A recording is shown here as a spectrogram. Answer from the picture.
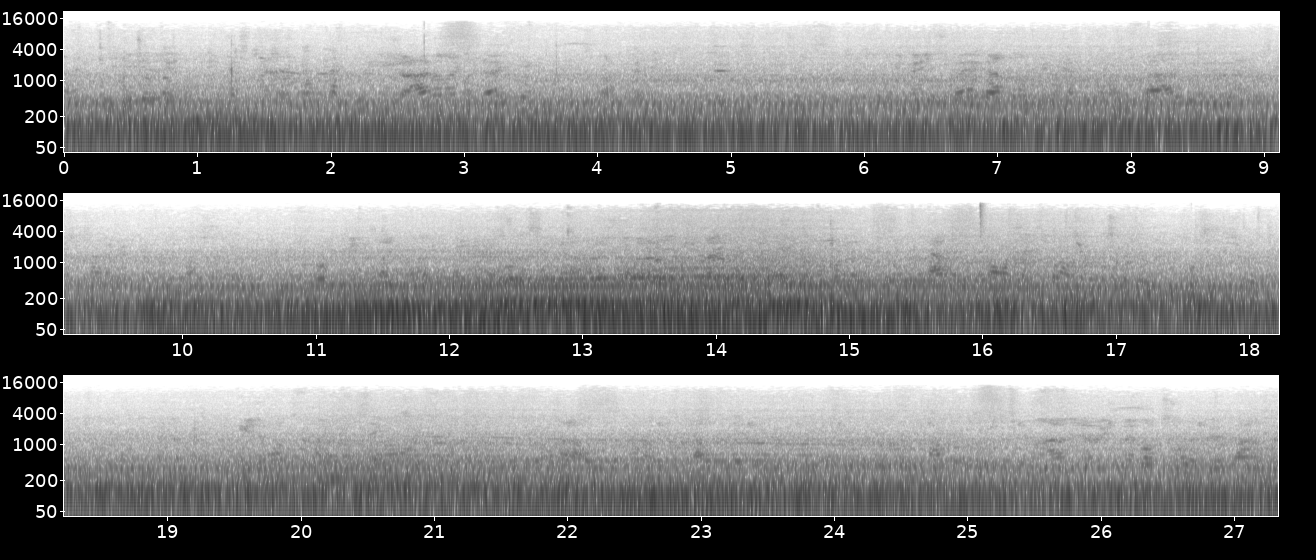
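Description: The Cummins diesel engine of a Volvo Olympian double-decker bus, heard from the upper deck as the bus moves, running with a steady low drone. From about ten seconds in it grows louder for several seconds with a rising whine as the bus pulls harder, then drops back to a steady drone.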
